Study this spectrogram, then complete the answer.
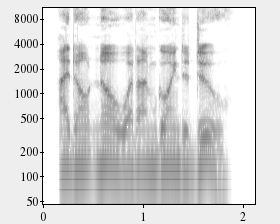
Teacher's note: Notice how slowly and heavily this comes out, each word landing with weight. The pace dragging compared to his earlier energetic storytelling about starting the bakery.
